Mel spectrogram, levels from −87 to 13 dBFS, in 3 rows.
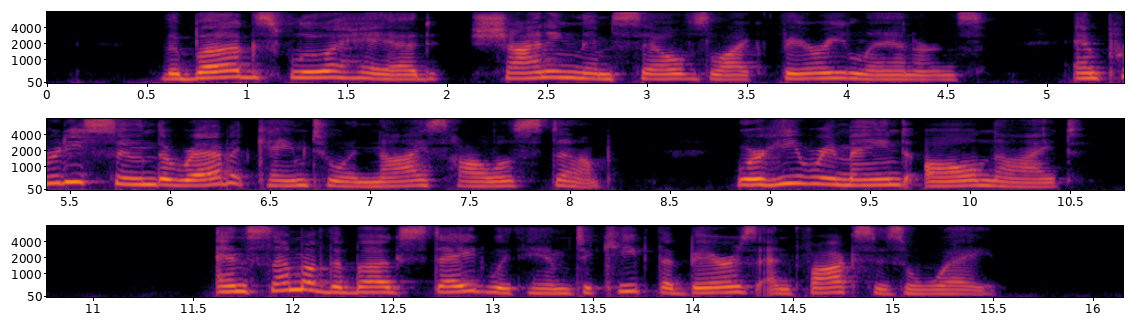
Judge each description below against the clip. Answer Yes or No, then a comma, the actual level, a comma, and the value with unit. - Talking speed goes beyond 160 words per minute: No, average, 150 wpm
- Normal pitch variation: Yes, average, 4.3 semitones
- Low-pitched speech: No, high, 215 Hz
